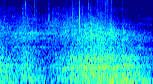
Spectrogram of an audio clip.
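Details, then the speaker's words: Pocket door after burnishing wax paper onto the bottom plastic guide and waxing the door's bottom edge to cure the bottom rub squeak: soft, even sliding rush with no squeak or rubbing tone. "for good measure we'll also drop a little bit of wax on the bottom of the door now that's going to solve the bottom rub"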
